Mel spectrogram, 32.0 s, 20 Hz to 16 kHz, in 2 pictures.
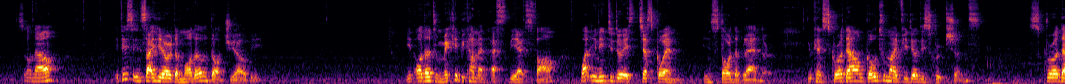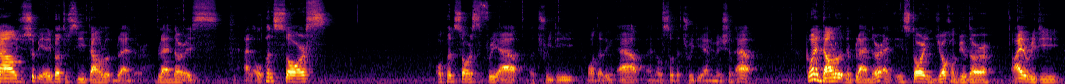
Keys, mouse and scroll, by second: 1.2 click, 2.6 click, 2.7 click, 4.9-9.8 drag, 12.1 click, 14.8 scroll down 3, 15.2 scroll, 15.5 scroll down 1, 16.4 click, 17.2-18.3 drag, 18.3 right click, 20.6 click, 23.8 click, 29.1 click, 31.1 click.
